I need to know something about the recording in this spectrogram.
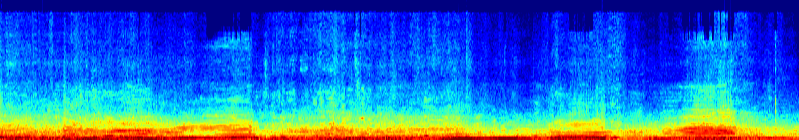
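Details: Sahiwal bull calves at a Bangladeshi market in Pabna: two clear, drawn-out moos that rise then fall, with fainter lowing from other cattle behind steady market chatter.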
